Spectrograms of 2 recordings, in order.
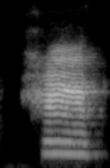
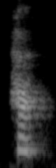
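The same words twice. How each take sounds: First: The syllable is said in full tone. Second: The syllable is short, light and unstressed. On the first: The speaker calls it wrong. "its full form of" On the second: The speaker calls it right. "It's just ha"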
